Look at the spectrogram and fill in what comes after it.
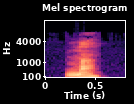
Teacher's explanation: The pronunciation of the short flat tone is almost the same as a flat tone but as a shorter and lighter. The short flat ton is only used at the end of a sentence or a word. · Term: neutral tone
